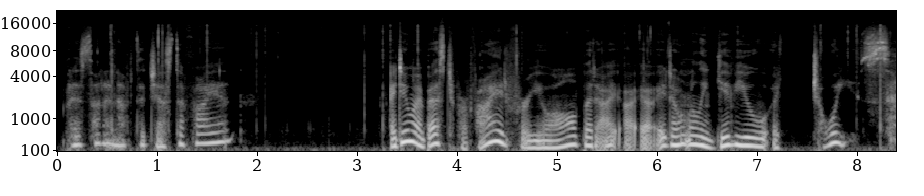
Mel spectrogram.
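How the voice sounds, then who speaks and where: Woman playing a soft, breathy, gentle female vampire. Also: fairly low pitch, dry recording, full character voice. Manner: soft, hesitant, tender, often breathy near-whisper. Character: gentle, earnest, self-doubting female vampire, devoted lover. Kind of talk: ASMR roleplay, intimate scripted monologue.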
